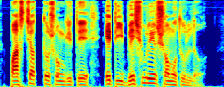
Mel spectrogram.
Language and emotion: Bengali, neutral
